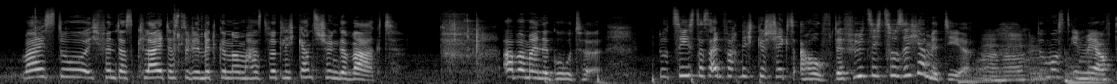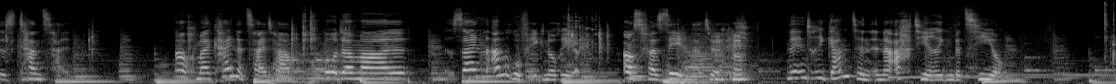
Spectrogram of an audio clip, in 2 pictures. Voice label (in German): Polnische Serie; LOFT VOICES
